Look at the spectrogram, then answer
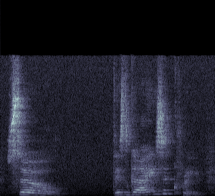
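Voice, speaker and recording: A woman's voice: high-pitched, animated, slow, a bit bright. A sarcastic, exasperated woman giving casual reaction commentary as she hosts a book review video. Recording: echoey room, distant mic.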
